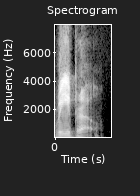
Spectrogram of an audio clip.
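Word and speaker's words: Örebro: Okay, the first note that I got here, again, this is Trevor's notes, brought to you by Kyle, is Lakaramäki signed to Orbro of the SHL. Am I saying that right? – I think it's a Rebro. – Oh, a Rebro.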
